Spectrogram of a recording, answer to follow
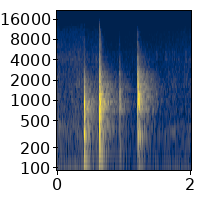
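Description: Empty glass spice jars set down on a kitchen countertop: four sharp knocks in a little over a second.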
